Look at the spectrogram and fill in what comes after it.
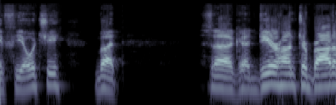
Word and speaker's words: Fiocchi: Is that how you pronounce it? – I think it's Fiocchi actually, but, but yeah, that stuff.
